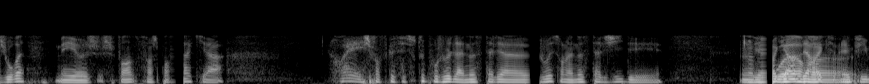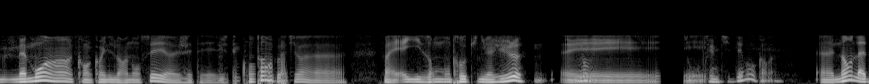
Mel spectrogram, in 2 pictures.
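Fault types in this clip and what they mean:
Packet loss with pitch repetition: speech packets were lost and the receiver filled each gap by repeating the last pitch period, so of the five gaps the short ones hold on a buzzy tone; the 280 ms gap near 15.25 s fades toward silence, and the scattered losses around 11 s come in runs of 70 ms or less.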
